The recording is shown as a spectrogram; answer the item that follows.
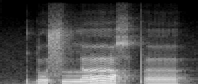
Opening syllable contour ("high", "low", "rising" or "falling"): low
